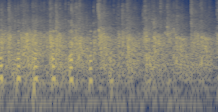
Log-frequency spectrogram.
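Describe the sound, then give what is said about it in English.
An audience applauds steadily, a dense, continuous patter of many hands clapping at an even loudness throughout, with no voices standing out above it. “Let's give them a round for getting through the applause.”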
